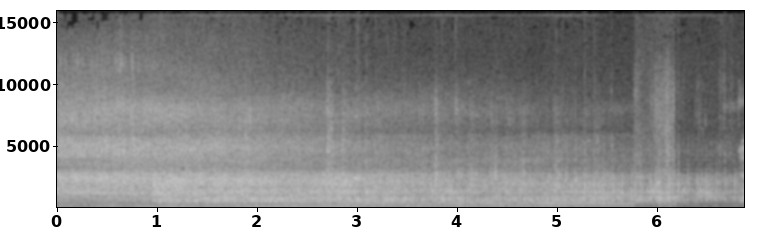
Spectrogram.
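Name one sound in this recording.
A helicopter flies overhead with a thudding drone.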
